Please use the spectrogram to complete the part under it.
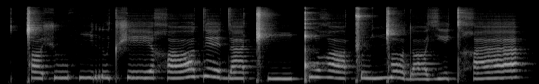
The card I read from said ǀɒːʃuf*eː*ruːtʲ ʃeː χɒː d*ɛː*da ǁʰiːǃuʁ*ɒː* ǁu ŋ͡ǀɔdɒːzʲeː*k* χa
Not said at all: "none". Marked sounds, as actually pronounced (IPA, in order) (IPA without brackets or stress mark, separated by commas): iː, ɛː, ɒː, tʲ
